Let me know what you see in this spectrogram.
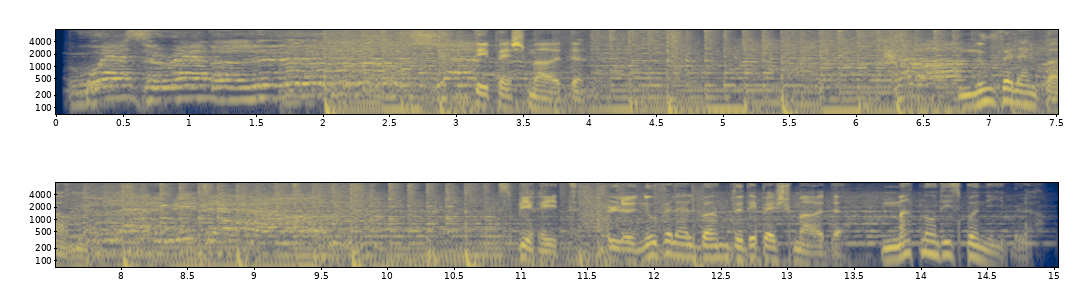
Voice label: elegant, Voix off disque

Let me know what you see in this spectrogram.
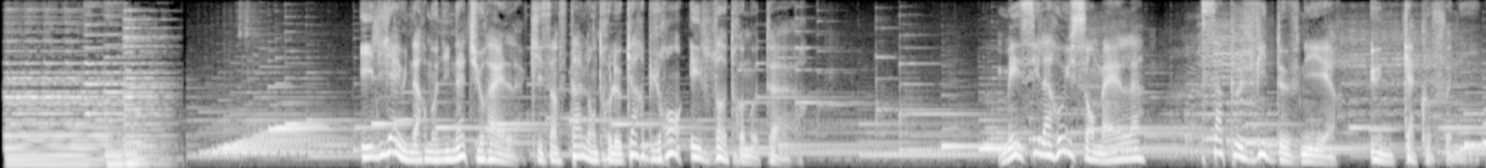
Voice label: flegmatique malicieux; Esso

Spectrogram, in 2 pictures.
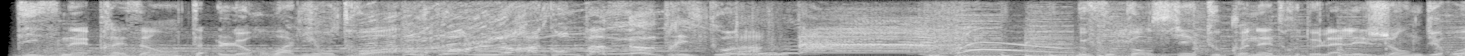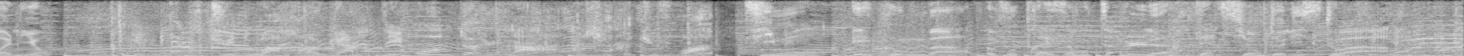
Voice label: souriant, voix off jeunesse

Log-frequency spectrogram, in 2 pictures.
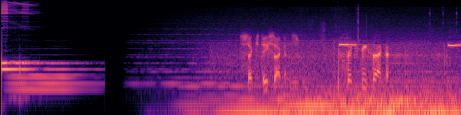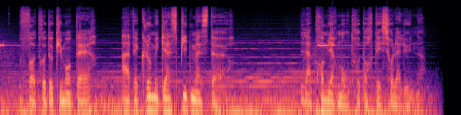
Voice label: droit, comedien voix off parrainage; OMEGA droit

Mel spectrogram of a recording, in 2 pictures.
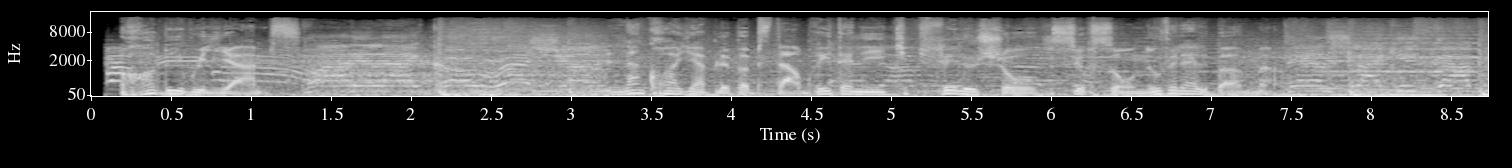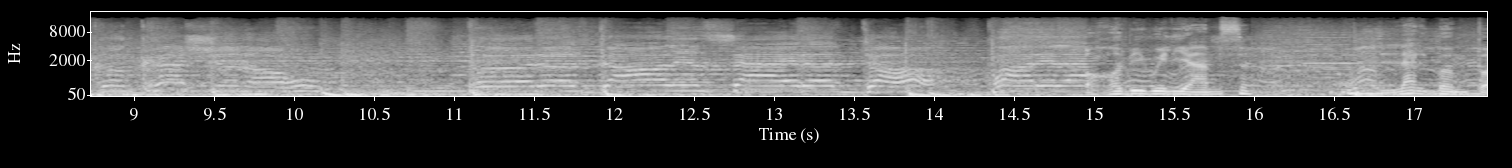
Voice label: elegant, Voix off disque

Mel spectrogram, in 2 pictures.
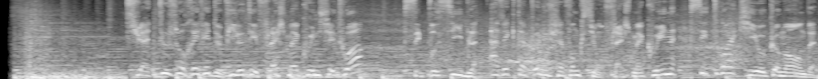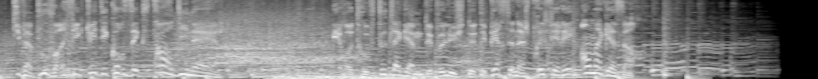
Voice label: junior, voix off jeunesse; junior, enthousiaste; CARS

